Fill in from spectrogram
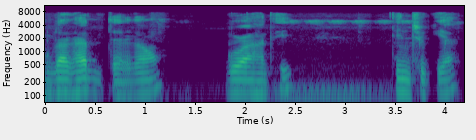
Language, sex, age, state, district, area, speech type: Assamese, male, 30-45, Assam, Jorhat, urban, spontaneous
